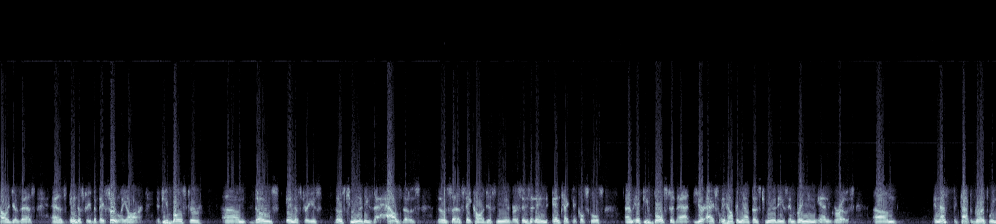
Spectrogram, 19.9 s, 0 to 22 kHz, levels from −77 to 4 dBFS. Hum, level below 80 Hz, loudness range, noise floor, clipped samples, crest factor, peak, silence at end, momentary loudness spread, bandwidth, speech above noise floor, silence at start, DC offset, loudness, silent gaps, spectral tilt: none; -50 dBFS; 2 LU; -55 dBFS; under 0.1%; 10 dB; 0 dBFS; 0 s; 7 LU; 8 kHz; 45 dB; 0 s; under 0.1%; -11 LUFS; none; -8 dB/octave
